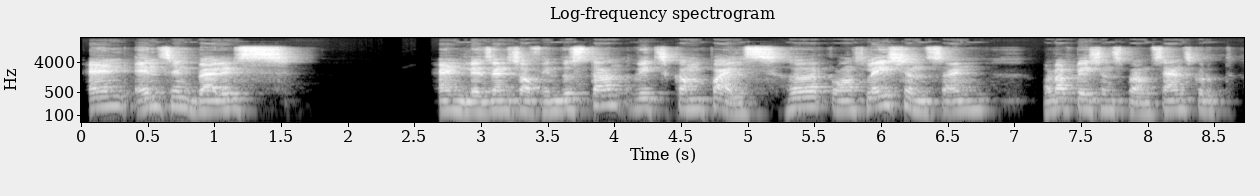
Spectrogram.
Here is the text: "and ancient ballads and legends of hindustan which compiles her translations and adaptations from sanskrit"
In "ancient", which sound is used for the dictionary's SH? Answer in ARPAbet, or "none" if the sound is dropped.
S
